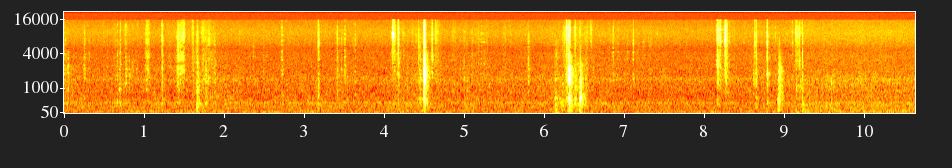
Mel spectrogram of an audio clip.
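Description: Quiet scissor snips through thin copper sheet and small clicks as the cut metal piece is handled and bent. The sounds are scattered, sharp ticks with quiet between them, and the two sharpest come about halfway through.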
